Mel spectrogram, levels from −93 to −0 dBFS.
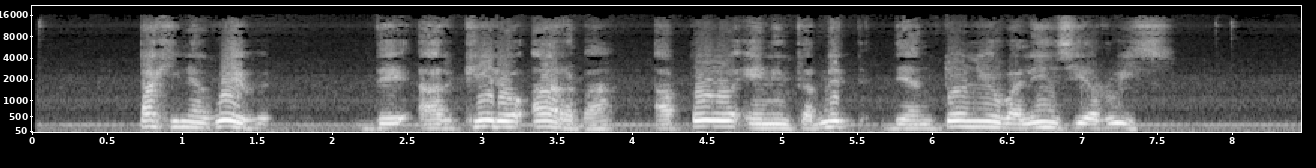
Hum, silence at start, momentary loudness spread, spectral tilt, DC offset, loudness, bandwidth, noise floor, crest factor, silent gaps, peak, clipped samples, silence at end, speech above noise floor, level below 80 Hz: none; 0.25 s; 12 LU; -6 dB/octave; under 0.1%; -11 LUFS; 16 kHz; -35 dBFS; 10 dB; none; 0 dBFS; under 0.1%; 0.25 s; 25 dB; -42 dBFS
